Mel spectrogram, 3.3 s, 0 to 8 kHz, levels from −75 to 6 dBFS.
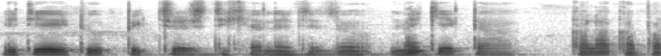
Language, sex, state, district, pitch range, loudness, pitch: Nagamese, male, Nagaland, Kohima, 100-110 Hz, -19 LUFS, 105 Hz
